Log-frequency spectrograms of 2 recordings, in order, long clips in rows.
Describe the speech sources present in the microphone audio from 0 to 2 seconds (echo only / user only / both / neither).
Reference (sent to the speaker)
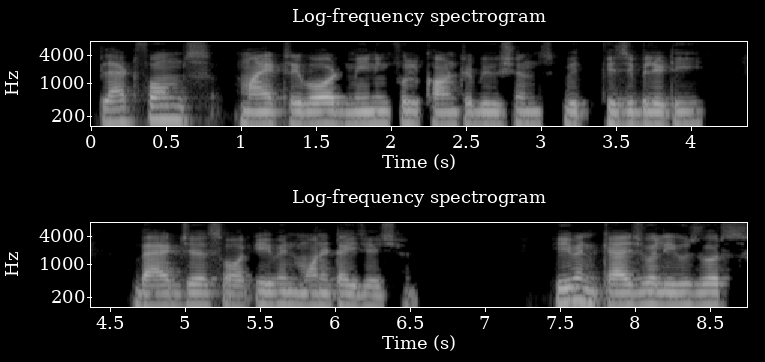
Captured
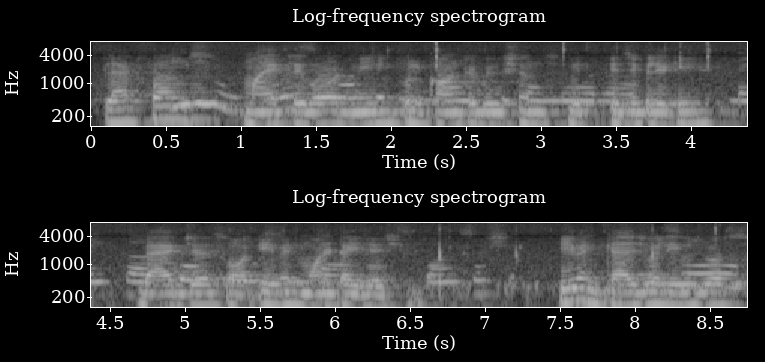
both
